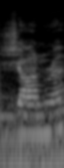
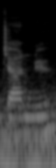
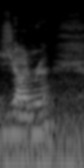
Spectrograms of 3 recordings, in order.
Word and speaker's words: genre: spelling is g-e-n-r-e genre the pronunciation is genre not janu but genre uh so choose some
